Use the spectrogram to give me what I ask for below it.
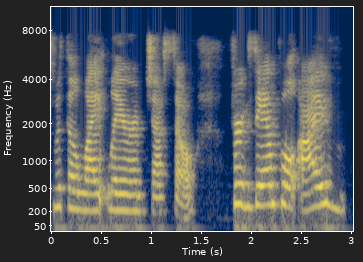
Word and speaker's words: gesso: is gesso is that did that did i pronounce it right yes and how is it different from knowledgebot um well gesso and this is just my like my opinion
